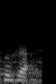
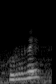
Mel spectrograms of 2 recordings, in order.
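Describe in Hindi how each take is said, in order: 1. शब्द 'ah' ध्वनि से खत्म होता है। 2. शब्द 'ay' ध्वनि से खत्म होता है। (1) "हुर्रा नहीं बोलते" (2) "क्या बोलते हैं? हुर्रे"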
